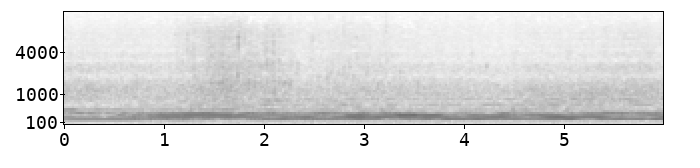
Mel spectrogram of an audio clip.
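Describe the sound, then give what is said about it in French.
A steady, hissing wash of ocean waves rolls on without clear surges, layered over a low, sustained humming drone. No one speaks. “Le son des vagues vous parvient et vous berce délicieusement.”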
